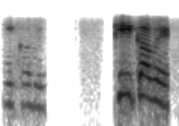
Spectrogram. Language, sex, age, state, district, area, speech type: Sindhi, female, 18-30, Delhi, South Delhi, urban, conversation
